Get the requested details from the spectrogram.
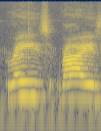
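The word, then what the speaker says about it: Rhys: It's R-H-Y-S, Rise, whatever.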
